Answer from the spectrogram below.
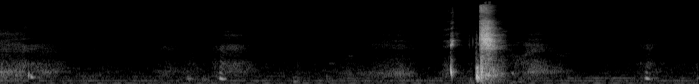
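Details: Quiet sniffs and breaths, then a sharp forceful sneeze and a smaller one, from a congested person with a runny nose and watery eyes who attributes it to ragweed and dust allergy; sneezing.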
